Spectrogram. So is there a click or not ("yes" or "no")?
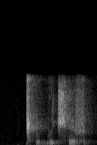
yes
